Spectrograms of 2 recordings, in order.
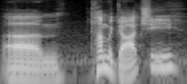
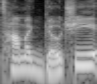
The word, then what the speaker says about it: Tamagotchi: That is not how it's pronounced. Now, listen, Tamagotchi or like it is, you know, Tamago means egg. Like that's what it's about. So Tamagotchi actually makes sense.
